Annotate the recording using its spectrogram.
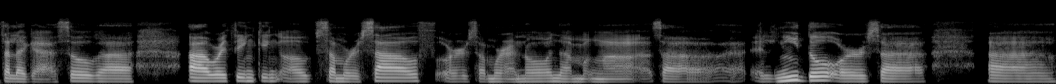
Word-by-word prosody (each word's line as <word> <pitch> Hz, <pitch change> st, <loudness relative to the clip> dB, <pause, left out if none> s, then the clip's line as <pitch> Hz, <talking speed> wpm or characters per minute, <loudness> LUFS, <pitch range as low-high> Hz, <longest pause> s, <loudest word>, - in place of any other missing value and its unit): talaga. 130 Hz, -4 st, -1 dB
So, 145 Hz, +1 st, -1 dB
ah, 135 Hz, -1 st, 0 dB, 0.5 s
ah, 155 Hz, -2 st, +9 dB
we're 155 Hz, 0 st, +3 dB
thinking 155 Hz, -1 st, -3 dB
of 140 Hz, 0 st, -4 dB
somewhere 140 Hz, -3 st, -2 dB
south 160 Hz, +1 st, +3 dB
or 135 Hz, 0 st, -6 dB
somewhere 135 Hz, 0 st, -4 dB
ano 135 Hz, +2 st, -3 dB
na 140 Hz, -2 st, -2 dB
mga 125 Hz, -1 st, -4 dB, 0.4 s
sa, 135 Hz, -2 st, -3 dB, 0.8 s
El 135 Hz, +1 st, -9 dB
Nido 185 Hz, +2 st, +5 dB
or 140 Hz, -1 st, 0 dB
sa, 130 Hz, -1 st, -1 dB, 0.7 s
ah, 135 Hz, -1 st, -2 dB
135 Hz, 115 wpm, -26 LUFS, 130-155 Hz, 0.8 s, ah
